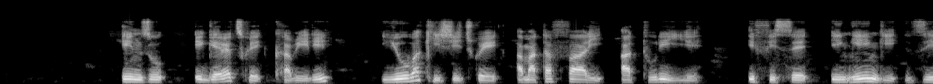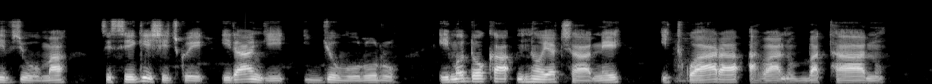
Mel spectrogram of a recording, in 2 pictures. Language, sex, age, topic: Rundi, male, 25-35, education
